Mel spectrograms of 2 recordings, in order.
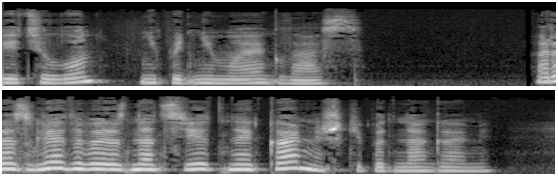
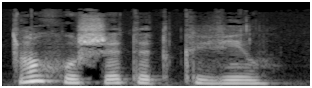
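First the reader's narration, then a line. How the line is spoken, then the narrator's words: Sighing. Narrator (Russian): вздохнул Джейк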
